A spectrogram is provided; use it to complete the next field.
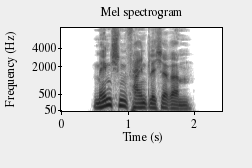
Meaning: strong dative masculine/neuter singular comparative degree of menschenfeindlich
- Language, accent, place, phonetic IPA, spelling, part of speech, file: German, Germany, Berlin, [ˈmɛnʃn̩ˌfaɪ̯ntlɪçəʁəm], menschenfeindlicherem, adjective, De-menschenfeindlicherem.ogg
